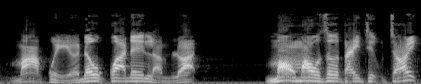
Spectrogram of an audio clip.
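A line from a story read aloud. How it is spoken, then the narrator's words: Barking shout. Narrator (Vietnamese): lão thầy quát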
